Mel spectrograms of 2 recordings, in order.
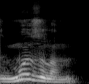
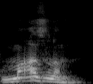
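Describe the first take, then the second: First: The word is pronounced in a changed way. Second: The word is pronounced the way it is spelled. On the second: "pronounce the word as spelled"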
